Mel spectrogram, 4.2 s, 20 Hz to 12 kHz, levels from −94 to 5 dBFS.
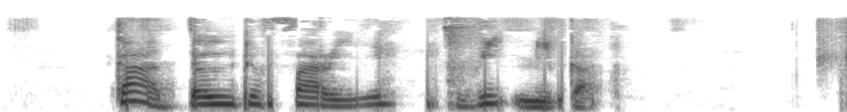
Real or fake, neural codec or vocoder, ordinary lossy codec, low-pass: real; none; MP3, 48 kbps; 7.2 kHz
